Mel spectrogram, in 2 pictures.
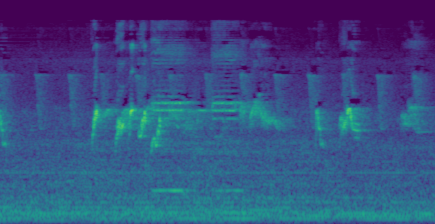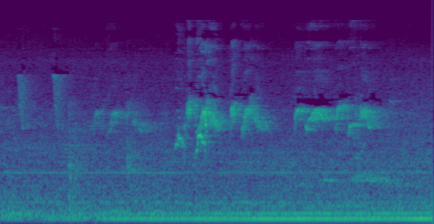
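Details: Wild-caught red-whiskered bulbul, caged for a year and called ready to compete, opens with loud clustered whistles and ticking clicks, then a longer flowing warble toward the end, above a low hum.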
